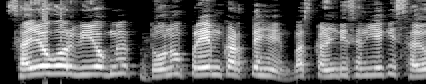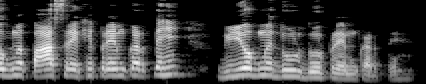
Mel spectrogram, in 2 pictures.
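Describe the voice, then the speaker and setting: A man's high-pitched, fairly quick voice leads an exam-prep literature lesson. He keeps it playful and full of jokes, performs quotations, and sings fragments, all with a central Indian Hindi accent.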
